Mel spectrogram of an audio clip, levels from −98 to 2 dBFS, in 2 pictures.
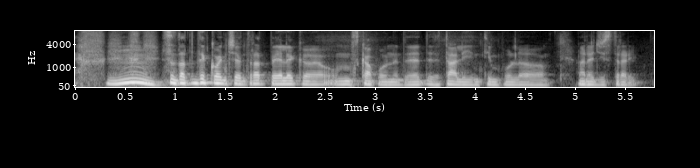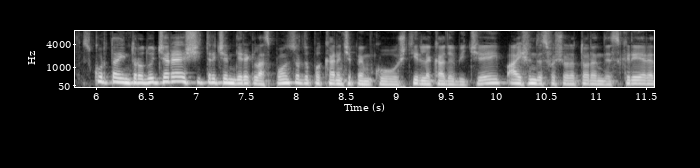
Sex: male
